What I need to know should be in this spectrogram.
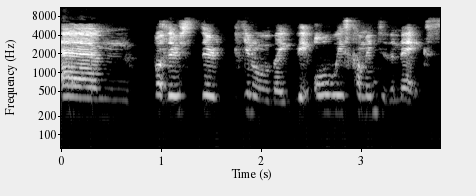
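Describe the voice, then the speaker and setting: This woman has a Scottish accent and a medium-pitched voice. She talks at a moderate pace with fairly even intonation. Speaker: painter. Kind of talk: casual chat. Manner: hesitant, many fillers.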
